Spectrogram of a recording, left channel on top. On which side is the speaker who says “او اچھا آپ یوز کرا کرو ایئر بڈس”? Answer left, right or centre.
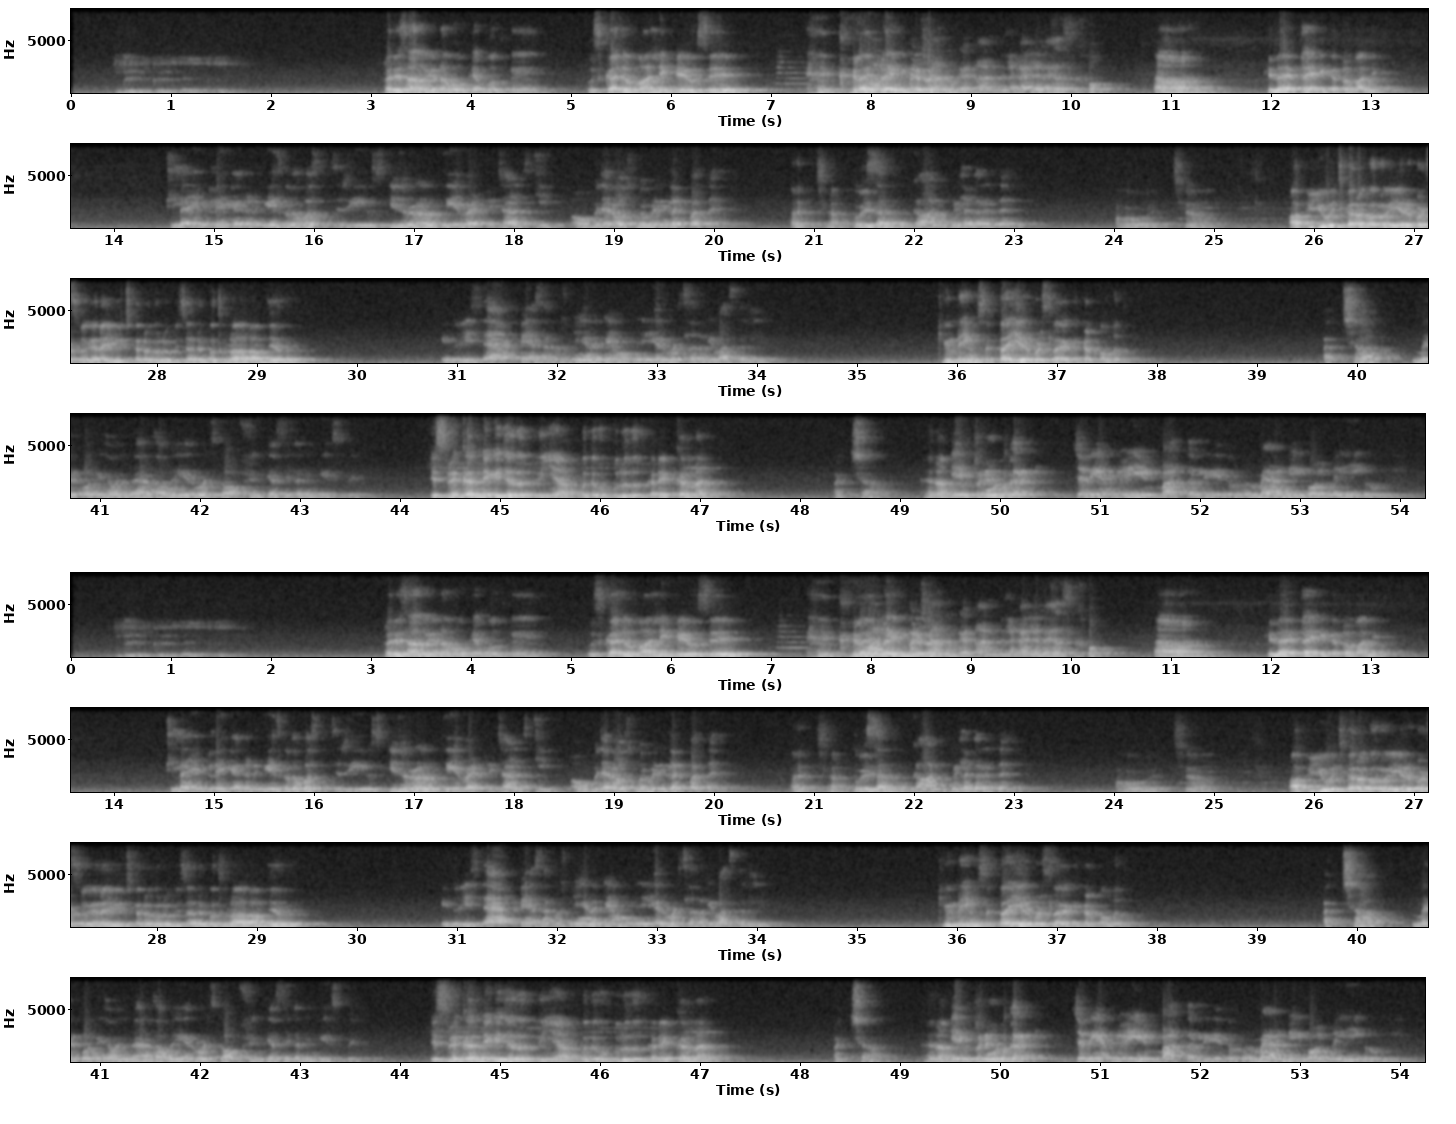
Left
